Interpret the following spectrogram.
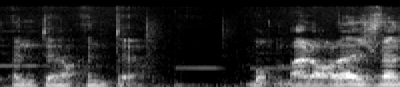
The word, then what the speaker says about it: Hunter x Hunter: la première comment prononcer hunters hunter bon alors là je viens de le prononcer comme il le faut normalement on ne prononce pas le x mais c'est pas hyper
